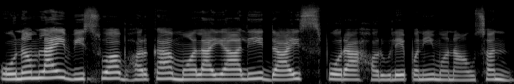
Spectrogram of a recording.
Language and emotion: Nepali, neutral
